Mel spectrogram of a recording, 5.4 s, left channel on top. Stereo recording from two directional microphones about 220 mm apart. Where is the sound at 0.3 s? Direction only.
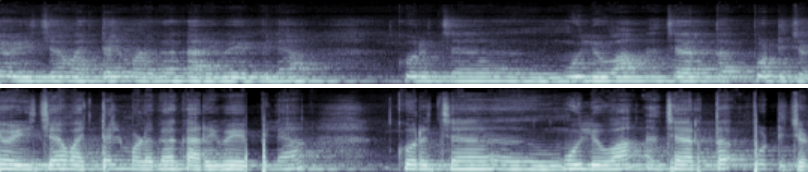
45° right (ahead or behind).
